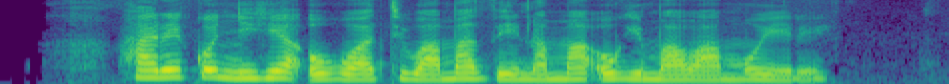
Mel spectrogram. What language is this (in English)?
Kikuyu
